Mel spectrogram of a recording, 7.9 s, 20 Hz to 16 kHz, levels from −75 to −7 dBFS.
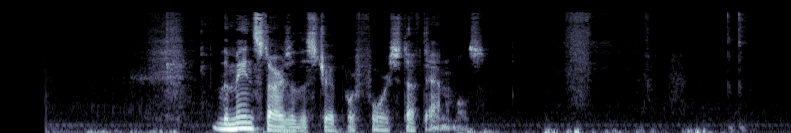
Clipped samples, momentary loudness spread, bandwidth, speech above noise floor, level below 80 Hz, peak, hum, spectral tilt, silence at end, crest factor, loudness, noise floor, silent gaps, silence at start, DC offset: under 0.1%; 27 LU; 11.5 kHz; 36 dB; -40 dBFS; -2 dBFS; none; -5 dB/octave; 0.5 s; 20 dB; -18 LUFS; -53 dBFS; none; 0.85 s; under 0.1%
